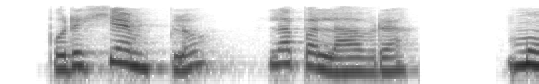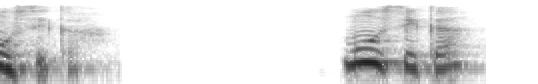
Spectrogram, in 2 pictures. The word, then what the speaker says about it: música: ejemplo la palabra música música se acentúa en la antepenúltima sílaba música todas las palabras estrujulas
